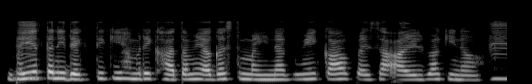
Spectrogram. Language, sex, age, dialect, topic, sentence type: Bhojpuri, female, 41-45, Western, banking, question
